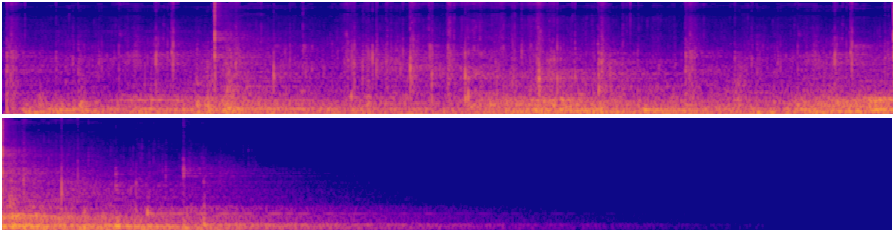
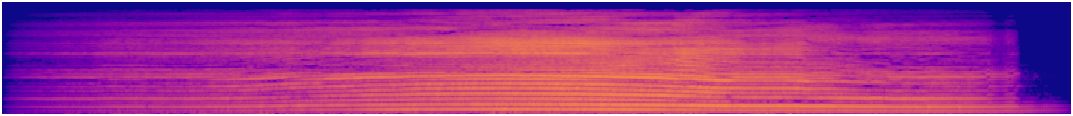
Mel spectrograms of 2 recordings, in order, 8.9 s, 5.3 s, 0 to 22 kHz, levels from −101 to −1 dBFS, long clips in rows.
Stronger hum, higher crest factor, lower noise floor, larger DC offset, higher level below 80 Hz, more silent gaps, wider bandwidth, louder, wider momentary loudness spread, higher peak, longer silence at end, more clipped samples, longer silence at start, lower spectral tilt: neither; about the same, 20 dB vs 20 dB; first, -90 dBFS vs -55 dBFS; neither; first, -42 dBFS vs -60 dBFS; neither; first, over 20 kHz vs 16.5 kHz; second, -34 LUFS vs -26 LUFS; second, 10 LU vs 21 LU; second, -14 dBFS vs -10 dBFS; first, 2.6 s vs 0.25 s; neither; second, 0 s vs 0.35 s; first, -7 dB/octave vs -2 dB/octave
